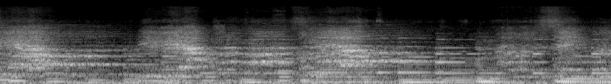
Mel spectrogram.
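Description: A large choir of elementary-school children singing a song together, holding and changing notes in phrases, with steady low notes beneath the voices.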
